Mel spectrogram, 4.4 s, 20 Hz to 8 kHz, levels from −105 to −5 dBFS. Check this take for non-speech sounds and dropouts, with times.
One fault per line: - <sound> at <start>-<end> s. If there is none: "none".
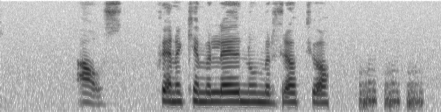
- laugh at 3.6-4.2 s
